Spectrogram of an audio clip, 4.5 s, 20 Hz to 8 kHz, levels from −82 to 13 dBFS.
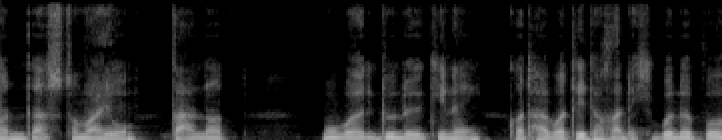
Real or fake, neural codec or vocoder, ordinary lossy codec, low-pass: fake; codec, 16 kHz, 1 kbps, FunCodec, trained on LibriTTS, 50 frames a second; none; none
